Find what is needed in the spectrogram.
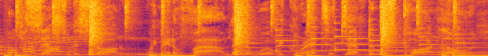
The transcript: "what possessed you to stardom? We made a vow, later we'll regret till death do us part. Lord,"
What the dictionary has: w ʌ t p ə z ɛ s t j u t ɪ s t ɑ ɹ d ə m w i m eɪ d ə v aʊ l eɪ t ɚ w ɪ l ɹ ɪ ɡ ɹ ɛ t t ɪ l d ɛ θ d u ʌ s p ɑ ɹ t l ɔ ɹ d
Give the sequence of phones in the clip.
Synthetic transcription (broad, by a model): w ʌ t p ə z ɛ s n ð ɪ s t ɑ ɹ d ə w i m eɪ d ə v aʊ l eɪ t ɚ w ɪ l ɹ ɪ ɡ ɹ ɛ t t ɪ d ɛ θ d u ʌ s p ɑ ɹ t l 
